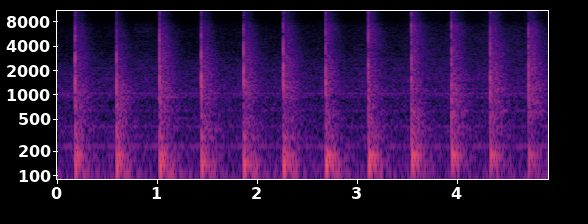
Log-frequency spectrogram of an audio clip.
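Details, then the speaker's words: Coin tap test on a 1985 Hobie Cat 16 fiberglass deck: high-pitched solid taps turn deeper and more hollow where the skin has lifted off the core; delamination void. "So, you'll hear it sounds pretty high-pitched and uh solid. And as we move forward, you're going to hear it start to get deeper and more hollow right there."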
